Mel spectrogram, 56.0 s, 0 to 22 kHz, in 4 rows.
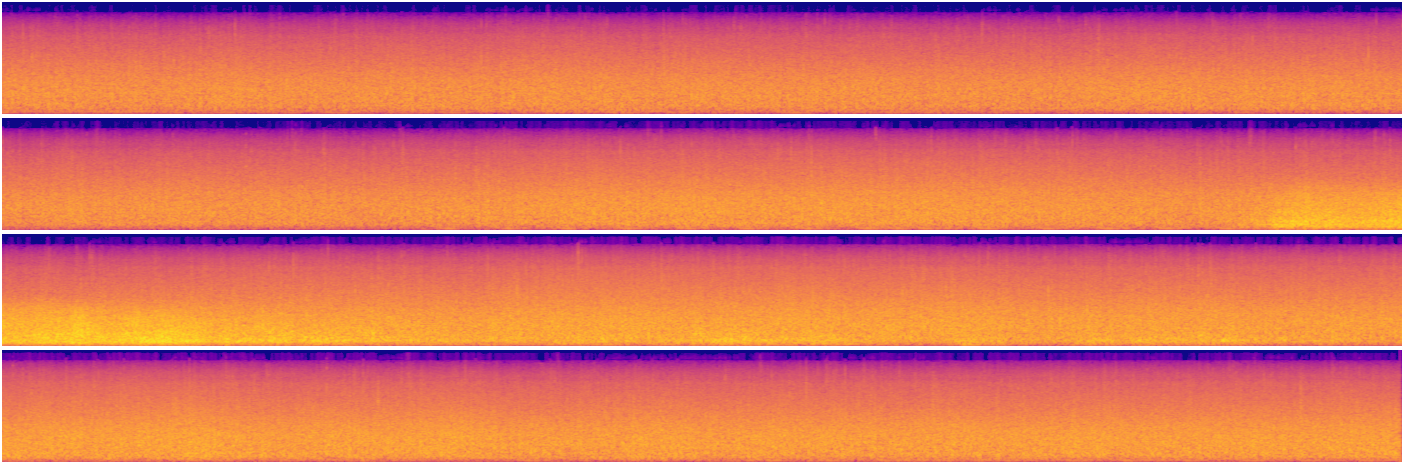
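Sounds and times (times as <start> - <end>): heavy rain falling: 0.0 - 56.0
thunder rumbling: 26.6 - 41.9.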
